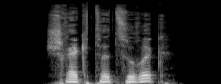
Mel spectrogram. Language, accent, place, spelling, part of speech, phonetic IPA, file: German, Germany, Berlin, schreckte zurück, verb, [ˌʃʁɛktə t͡suˈʁʏk], De-schreckte zurück.ogg
- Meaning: inflection of zurückschrecken: 1. first/third-person singular preterite 2. first/third-person singular subjunctive II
